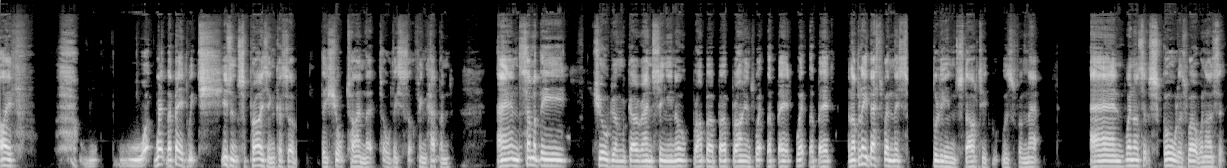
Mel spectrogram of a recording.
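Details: Stuttering (stammer) in an adult man, present since about age seven after childhood trauma (his parents' deaths); he later took a three-day therapy course and learned a breathing technique but says he still gets stuck on some words.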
